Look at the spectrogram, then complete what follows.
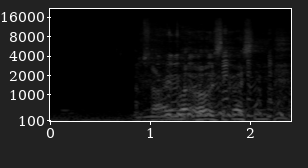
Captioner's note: everyone laughing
